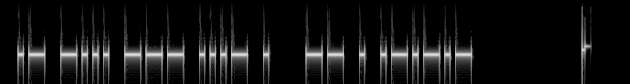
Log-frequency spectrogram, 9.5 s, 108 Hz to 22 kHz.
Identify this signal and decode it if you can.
Morse code, heard as a keyed tone, about 15 wpm, 700 Hz. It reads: ABOVE ME.
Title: Sentences from Top 1000 Words - Review Part 2 - 15wpm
